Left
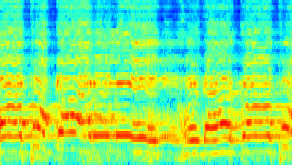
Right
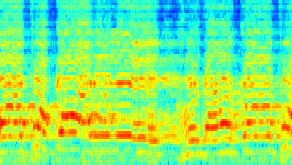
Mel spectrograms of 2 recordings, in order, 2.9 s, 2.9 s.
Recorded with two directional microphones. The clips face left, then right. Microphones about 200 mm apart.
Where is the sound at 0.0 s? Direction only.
40° left (ahead or behind).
